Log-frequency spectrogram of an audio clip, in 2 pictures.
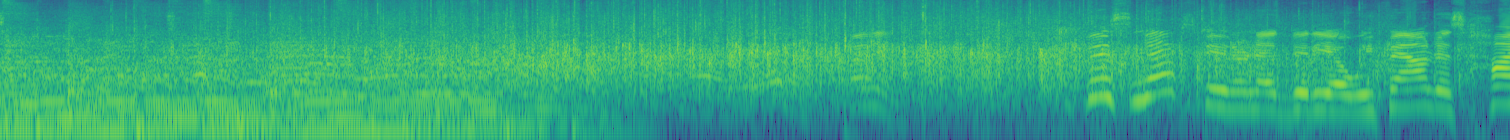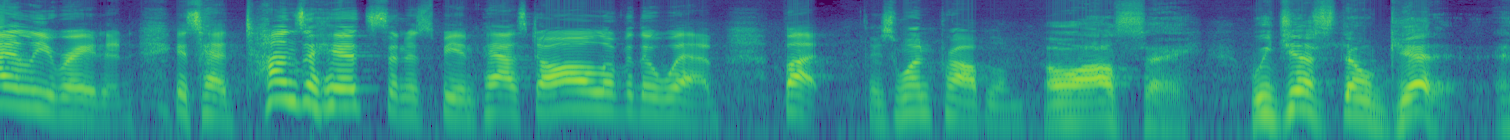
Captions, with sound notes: (audience applauds) - Funny. This next internet video we found is highly rated. It's had tons of hits and it's being passed all over the web. But, there's one problem. - Oh, I'll say. We just don't get it.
